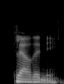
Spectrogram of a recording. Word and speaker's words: Claire Denis: How do you say it in French? – Claire Denis. Yeah, you said it really well.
